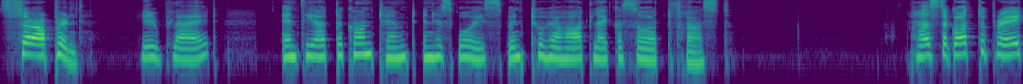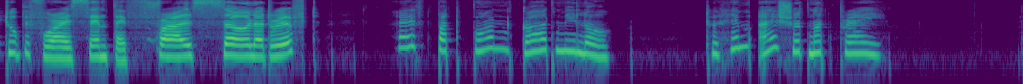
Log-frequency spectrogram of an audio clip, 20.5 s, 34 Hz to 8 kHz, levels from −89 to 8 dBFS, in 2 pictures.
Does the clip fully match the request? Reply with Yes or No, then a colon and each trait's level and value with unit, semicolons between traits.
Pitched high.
Yes: high, 215 Hz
